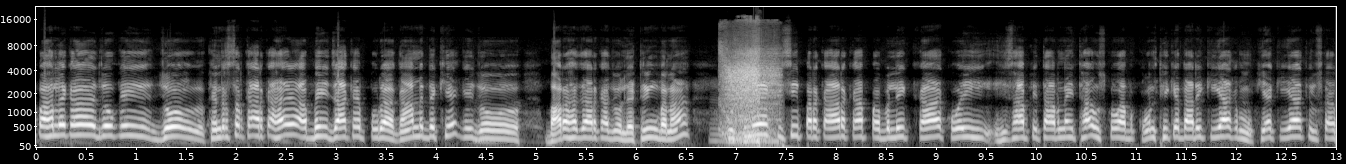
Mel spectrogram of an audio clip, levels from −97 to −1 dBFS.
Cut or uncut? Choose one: uncut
